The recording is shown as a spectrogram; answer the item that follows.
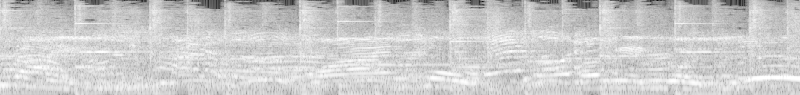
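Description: Several children's high voices calling out and chattering over one another, with background party music playing underneath.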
